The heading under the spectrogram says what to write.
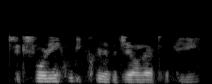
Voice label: Police Dispatch, scanner; Police 1 Dispatch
